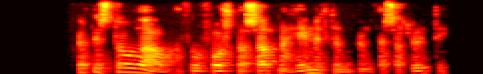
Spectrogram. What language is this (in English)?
Icelandic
